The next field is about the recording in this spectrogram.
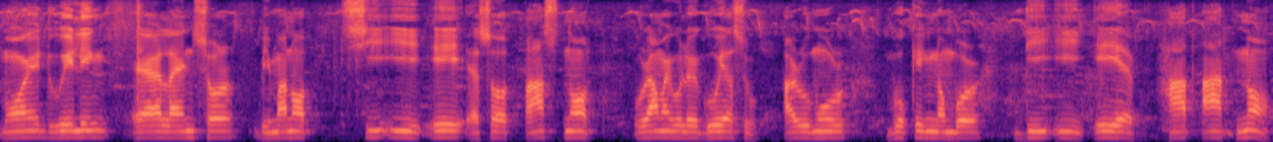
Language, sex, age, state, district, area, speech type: Assamese, male, 45-60, Assam, Sivasagar, rural, read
